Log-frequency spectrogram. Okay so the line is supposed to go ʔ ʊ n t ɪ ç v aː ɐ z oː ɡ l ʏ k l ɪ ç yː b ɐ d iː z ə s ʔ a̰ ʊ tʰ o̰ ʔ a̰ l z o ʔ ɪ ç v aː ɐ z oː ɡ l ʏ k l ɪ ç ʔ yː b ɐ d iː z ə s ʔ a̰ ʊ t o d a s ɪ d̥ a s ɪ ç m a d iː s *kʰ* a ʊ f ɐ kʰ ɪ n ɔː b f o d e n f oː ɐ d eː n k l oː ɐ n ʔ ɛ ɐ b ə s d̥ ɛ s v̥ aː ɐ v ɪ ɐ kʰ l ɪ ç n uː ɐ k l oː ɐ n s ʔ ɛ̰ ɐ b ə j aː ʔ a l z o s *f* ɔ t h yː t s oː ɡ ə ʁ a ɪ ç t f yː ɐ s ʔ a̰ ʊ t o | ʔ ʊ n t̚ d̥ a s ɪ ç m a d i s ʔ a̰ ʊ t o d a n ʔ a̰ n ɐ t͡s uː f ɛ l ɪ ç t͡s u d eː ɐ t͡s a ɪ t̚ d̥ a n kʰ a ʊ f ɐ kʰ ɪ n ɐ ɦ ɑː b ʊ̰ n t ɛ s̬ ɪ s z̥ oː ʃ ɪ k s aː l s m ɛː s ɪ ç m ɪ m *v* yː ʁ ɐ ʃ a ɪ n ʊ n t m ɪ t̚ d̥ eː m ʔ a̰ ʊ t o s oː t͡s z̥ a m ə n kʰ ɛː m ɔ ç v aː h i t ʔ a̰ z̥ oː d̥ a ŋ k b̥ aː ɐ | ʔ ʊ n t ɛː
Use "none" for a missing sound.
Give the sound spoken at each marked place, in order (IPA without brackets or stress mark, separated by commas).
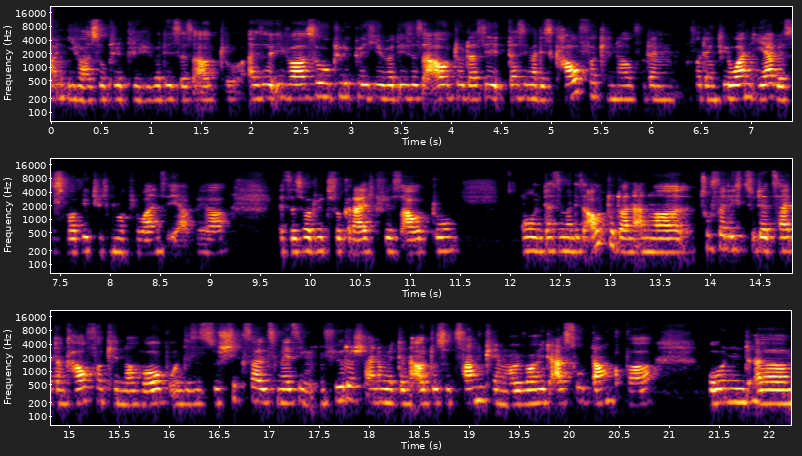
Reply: kʰ, h, f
